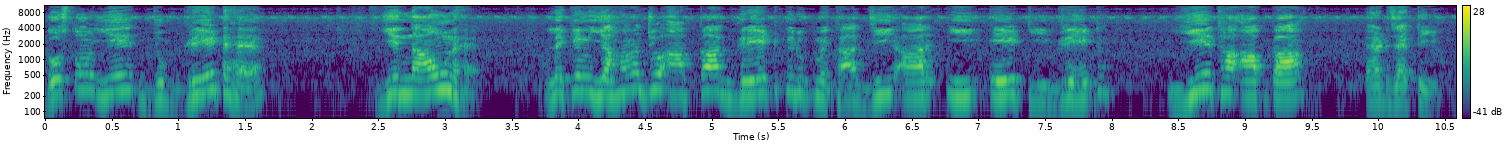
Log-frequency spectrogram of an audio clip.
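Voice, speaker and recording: A man's voice: high voice, animated, a little slow, a little hiss or hum, low-quality recording. A man teaching English vocabulary in Hindi. He spells each word out letter by letter, repeats it, and often calls his viewers friends.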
